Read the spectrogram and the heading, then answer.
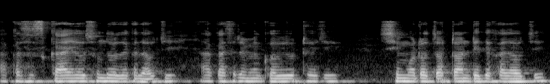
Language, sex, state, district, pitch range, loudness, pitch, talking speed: Odia, male, Odisha, Nuapada, 140-145 Hz, -16 LUFS, 140 Hz, 150 wpm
